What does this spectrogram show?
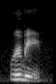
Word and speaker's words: RWBY: so yeah number nine ruby not spelt r-u-b-y it's spelled r-w-b-y in all caps being it as it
